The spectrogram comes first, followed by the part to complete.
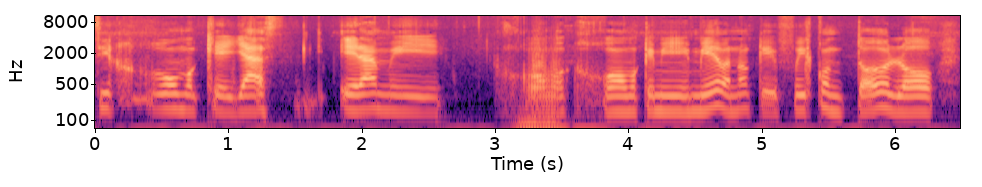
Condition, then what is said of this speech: Stuttering. Piensas muy bien y ya haces el uso de tu técnica para que sea más fácil la situación.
